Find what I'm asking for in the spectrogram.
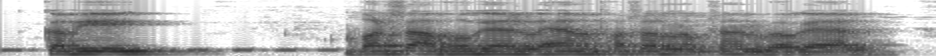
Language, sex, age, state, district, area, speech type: Maithili, male, 45-60, Bihar, Samastipur, urban, spontaneous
